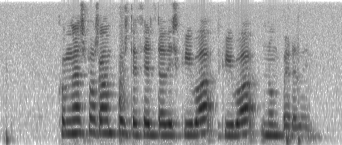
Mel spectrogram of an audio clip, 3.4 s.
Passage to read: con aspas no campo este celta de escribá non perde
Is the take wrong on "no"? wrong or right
wrong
